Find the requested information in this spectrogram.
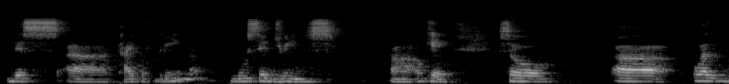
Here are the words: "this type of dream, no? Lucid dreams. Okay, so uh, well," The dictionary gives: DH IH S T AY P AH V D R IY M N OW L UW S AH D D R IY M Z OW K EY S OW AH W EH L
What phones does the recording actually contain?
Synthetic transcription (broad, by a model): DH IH S T AY P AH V D R IY M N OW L UW S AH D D R IY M S OW K EY S OW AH W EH L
